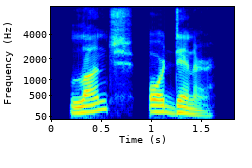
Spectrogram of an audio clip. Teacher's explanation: the word or gets reduced, gets shortened, gets linked to a word before or a word after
